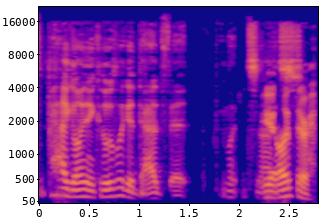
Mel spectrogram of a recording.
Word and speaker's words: Patagonia: Like Patagonia, I think that's how you say it. – Yeah, Patagonia.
